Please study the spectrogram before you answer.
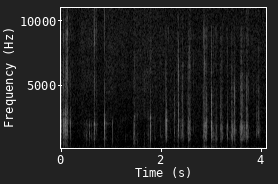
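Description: A large, solid, rough pale-pink rose quartz chunk, held in both hands, is tapped and pattered with long painted fingernails. The result is a quick, irregular patter of short, dry, clicky taps with a bright tone around 1.8 kHz that stop dead with no ring, over a faint low rumble.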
